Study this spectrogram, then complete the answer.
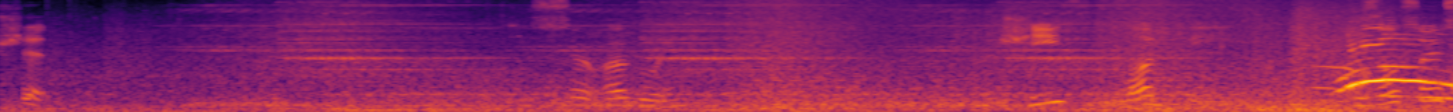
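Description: Magic spells shimmer and whoosh.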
